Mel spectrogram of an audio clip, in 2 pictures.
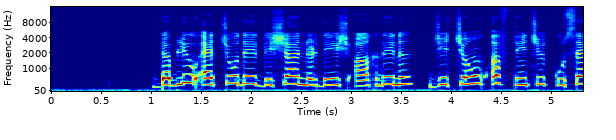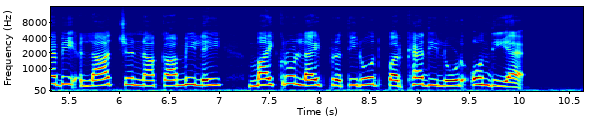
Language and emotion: Dogri, neutral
